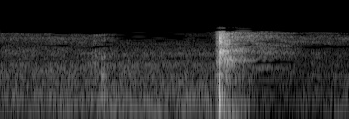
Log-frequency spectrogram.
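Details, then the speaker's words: A single sharp, explosive sneeze-like burst produced on request by a gorilla as a voluntary imitated (fake) sneeze. "oh my that was a good sneeze good sneeze good sneeze fabulous"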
